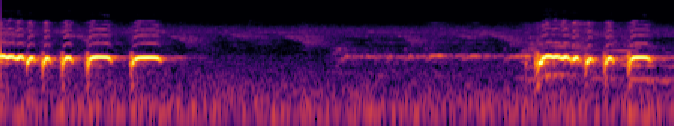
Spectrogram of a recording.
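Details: Local zebra dove, in full voice and loud, calling out to rivals with an agitated song: a rapid run of about five staccato cooing notes, then a long thin level tone, then another quick staccato burst.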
